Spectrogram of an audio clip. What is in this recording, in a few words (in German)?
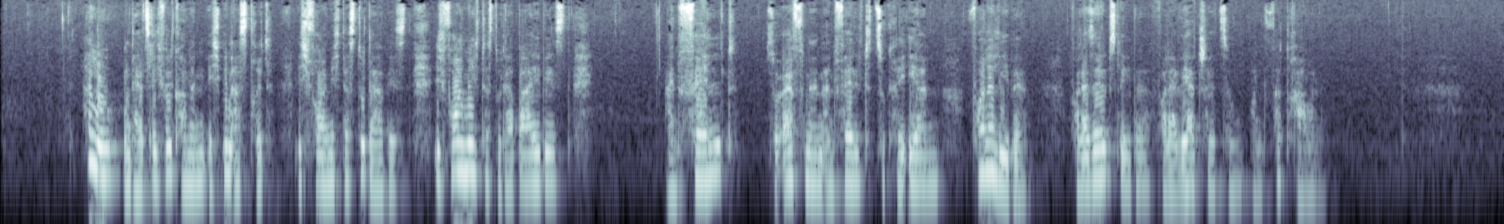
Begrüßung lauter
